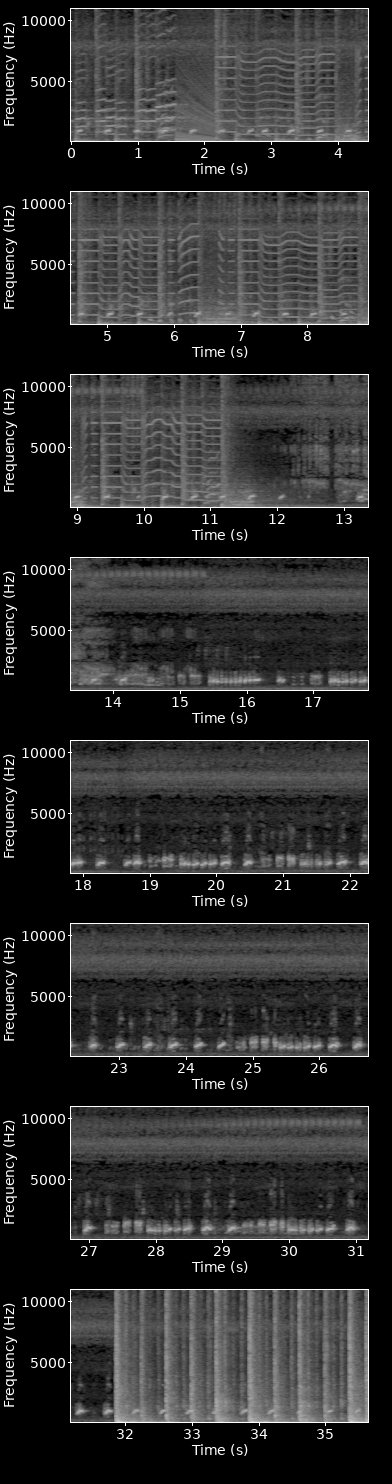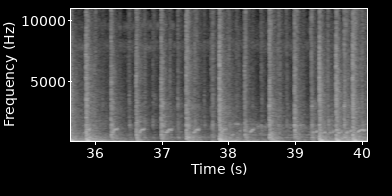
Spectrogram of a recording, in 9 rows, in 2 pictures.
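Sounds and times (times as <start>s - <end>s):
loud thumping beats: 0.0s - 12.4s, 31.9s - 40.0s
waterhen croaking calls: 0.0s - 40.0s.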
